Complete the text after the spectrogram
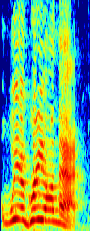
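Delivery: high, loud sarcastic shout; shouted put-down; loud retort. Acted. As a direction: Momi yells her agreement. Momi snapping back.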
